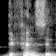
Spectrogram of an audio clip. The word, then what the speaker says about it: defensive: Defensive, the stress is on the second syllable.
